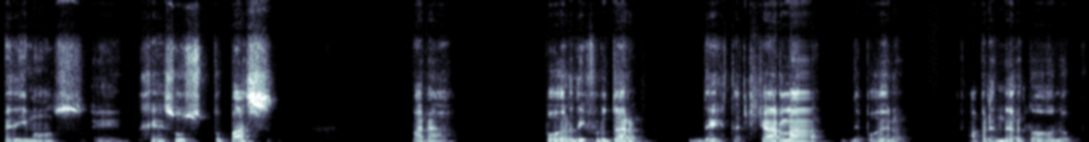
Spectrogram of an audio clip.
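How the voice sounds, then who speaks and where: A man with a Rioplatense Spanish accent saying a spoken prayer, slow and searching, repeating words. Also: mid-range voice.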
